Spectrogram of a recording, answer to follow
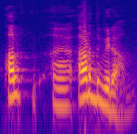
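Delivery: ordinary talk, nothing marked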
